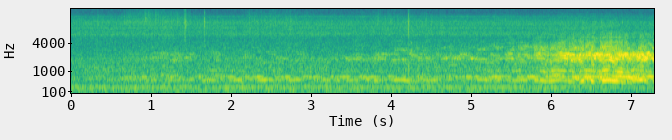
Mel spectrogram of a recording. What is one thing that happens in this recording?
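A siren wails and grows louder.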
